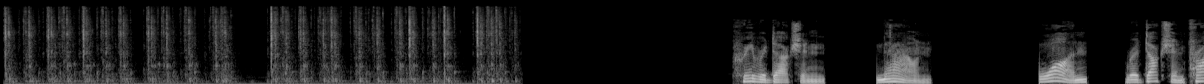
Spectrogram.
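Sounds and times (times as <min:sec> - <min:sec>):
typewriter typing: 0:00.0 - 0:05.2.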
